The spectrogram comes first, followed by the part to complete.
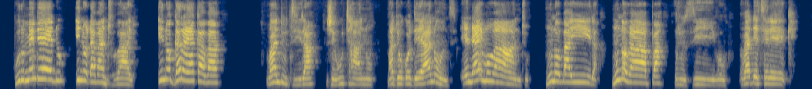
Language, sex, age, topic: Ndau, female, 25-35, health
